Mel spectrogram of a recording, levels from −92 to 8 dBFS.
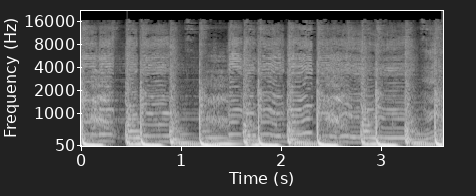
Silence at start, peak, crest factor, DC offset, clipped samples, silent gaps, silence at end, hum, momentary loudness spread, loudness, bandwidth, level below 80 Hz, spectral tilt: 0 s; 0 dBFS; 10 dB; under 0.1%; under 0.1%; none; 0 s; none; 3 LU; -12 LUFS; 17 kHz; -12 dBFS; -4.5 dB/octave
